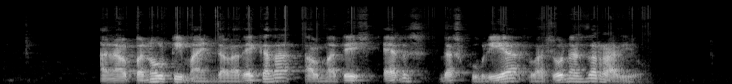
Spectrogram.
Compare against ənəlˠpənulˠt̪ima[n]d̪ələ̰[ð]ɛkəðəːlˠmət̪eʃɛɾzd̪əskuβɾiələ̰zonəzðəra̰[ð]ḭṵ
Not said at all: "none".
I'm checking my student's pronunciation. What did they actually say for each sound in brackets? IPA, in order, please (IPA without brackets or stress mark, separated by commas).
ɲ, ð, ð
